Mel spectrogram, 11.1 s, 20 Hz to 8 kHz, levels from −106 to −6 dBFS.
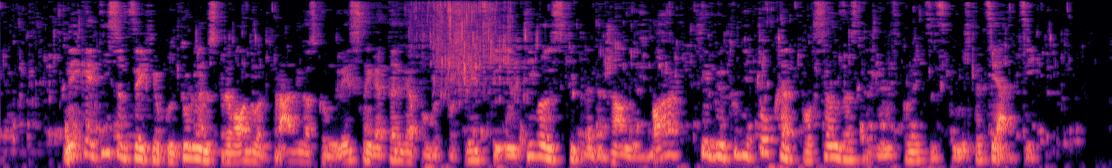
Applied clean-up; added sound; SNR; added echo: classical method Wiener filter.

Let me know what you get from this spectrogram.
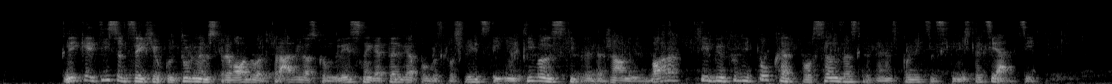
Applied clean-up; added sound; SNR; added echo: neural separator model SepFormer DNS4.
